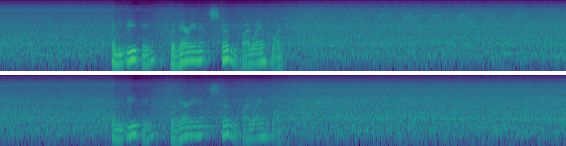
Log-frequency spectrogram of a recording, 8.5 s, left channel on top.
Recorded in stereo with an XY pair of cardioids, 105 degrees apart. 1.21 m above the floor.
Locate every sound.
1.7 s a man speaking: 45° left, 0.5 m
